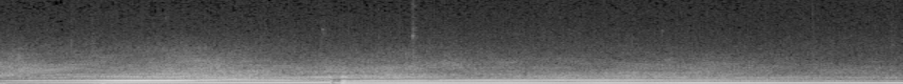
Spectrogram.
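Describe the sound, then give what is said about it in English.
Engine and intake sound from inside a moving Porsche Cayman, with the intake just behind the seats. A steady humming drone dips suddenly in pitch partway through, then slowly climbs again. “The driving experience with the sound and the intake right here behind your head. This is peak Cayman.”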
